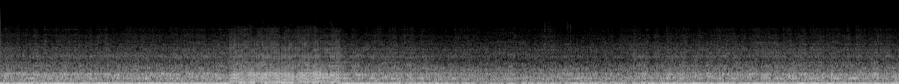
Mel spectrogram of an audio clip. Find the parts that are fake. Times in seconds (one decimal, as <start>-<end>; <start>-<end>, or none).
2.3-3.4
